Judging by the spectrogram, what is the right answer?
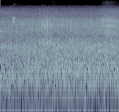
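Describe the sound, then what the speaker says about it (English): A small waterfall on a river gives a steady, full rush of falling water, close and loud and unbroken, with no voices. "You come to the little waterfall at here, tiny little thing"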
